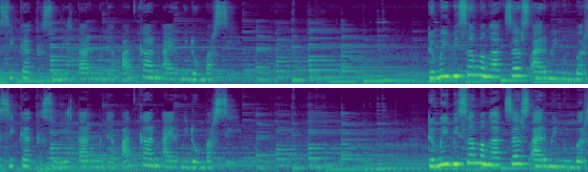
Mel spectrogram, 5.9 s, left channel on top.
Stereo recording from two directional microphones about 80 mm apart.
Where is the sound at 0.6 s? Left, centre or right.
Centre.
